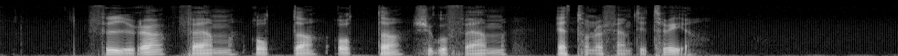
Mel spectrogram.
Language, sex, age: Swedish, male, 24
